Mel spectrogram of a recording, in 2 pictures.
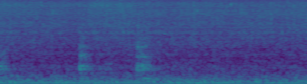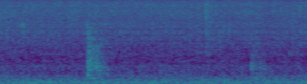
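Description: Pancetta and onions fry in a pan for Amatriciana sauce, a steady close sizzle with occasional soft stirring scrapes throughout and no voices.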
